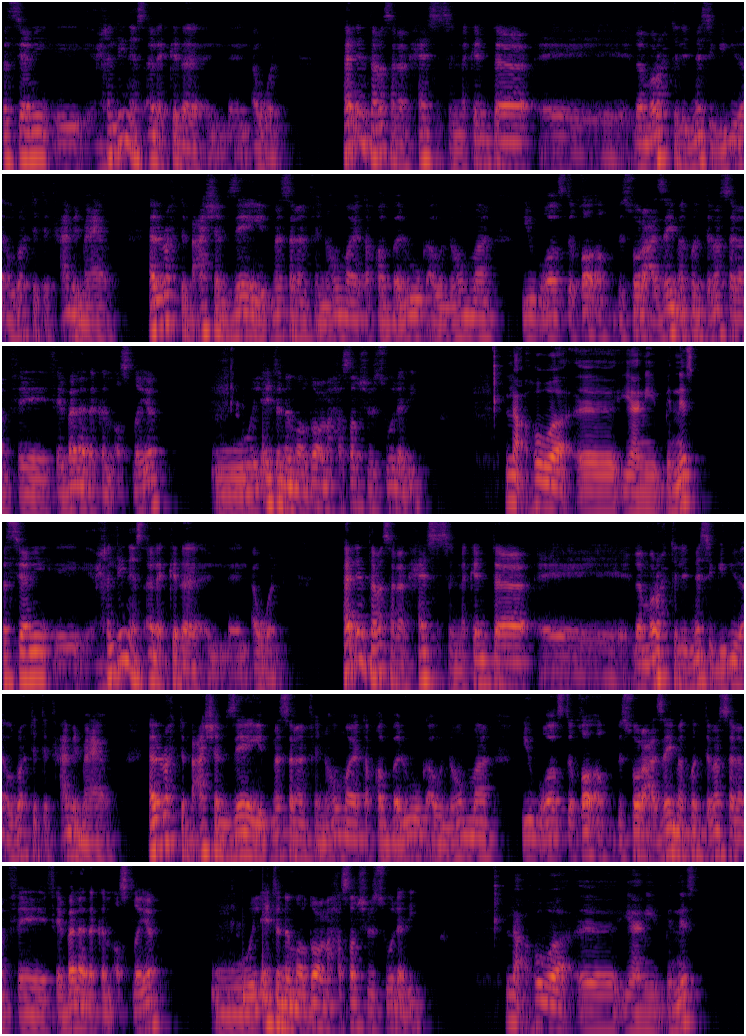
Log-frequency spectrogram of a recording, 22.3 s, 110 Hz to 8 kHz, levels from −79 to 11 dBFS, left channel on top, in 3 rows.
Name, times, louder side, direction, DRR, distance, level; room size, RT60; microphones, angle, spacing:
voice 1, 0.0-2.8 3.4-8.5 8.9-12.3 12.6-16.4 16.9-19.0, right 3 dB, 60° right, 0.6 m, -34 dB
voice 2, 19.9-21.7, left 3 dB, 75° left, 0.5 m, -32 dB
2.3 x 2.2 x 3.5 m
head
